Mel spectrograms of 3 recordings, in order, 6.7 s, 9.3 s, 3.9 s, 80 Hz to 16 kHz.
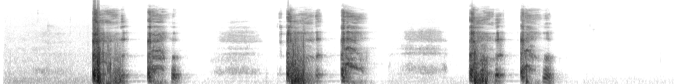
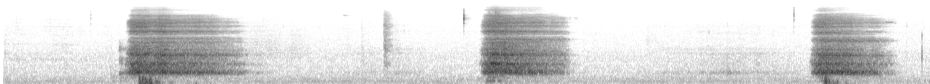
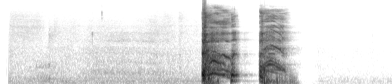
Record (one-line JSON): {"three_cough_length": "6.7 s", "three_cough_amplitude": 32768, "three_cough_signal_mean_std_ratio": 0.27, "exhalation_length": "9.3 s", "exhalation_amplitude": 9819, "exhalation_signal_mean_std_ratio": 0.41, "cough_length": "3.9 s", "cough_amplitude": 32768, "cough_signal_mean_std_ratio": 0.26, "survey_phase": "beta (2021-08-13 to 2022-03-07)", "age": "18-44", "gender": "Male", "wearing_mask": "No", "symptom_runny_or_blocked_nose": true, "symptom_onset": "2 days", "smoker_status": "Never smoked", "respiratory_condition_asthma": false, "respiratory_condition_other": false, "recruitment_source": "Test and Trace", "submission_delay": "2 days", "covid_test_result": "Positive", "covid_test_method": "ePCR"}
